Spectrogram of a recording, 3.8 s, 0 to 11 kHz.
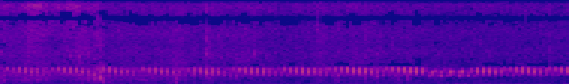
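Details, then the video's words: European nightjars churring in Llanwonno Forest in 2022: a steady, unbroken mechanical purring trill holding one pitch, then dropping slightly lower near the end, with faint clicks and low background rumble. "Churring Nightjars"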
